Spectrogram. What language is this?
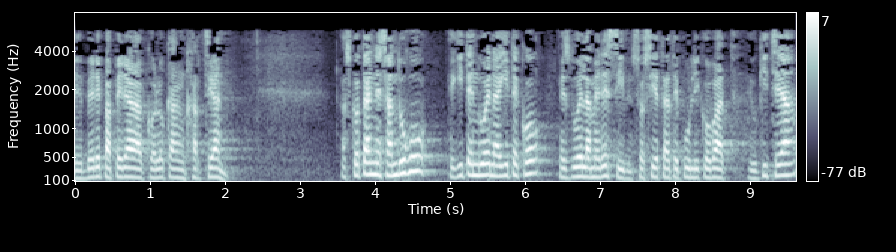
Basque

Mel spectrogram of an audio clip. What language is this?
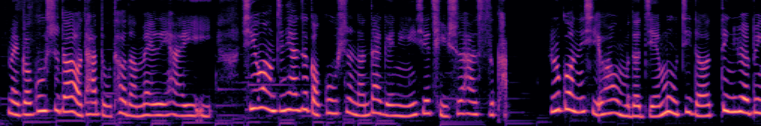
Chinese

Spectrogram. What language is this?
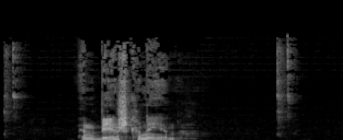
Swedish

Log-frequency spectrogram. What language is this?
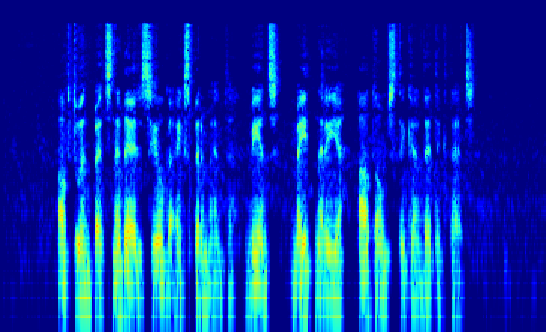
Latvian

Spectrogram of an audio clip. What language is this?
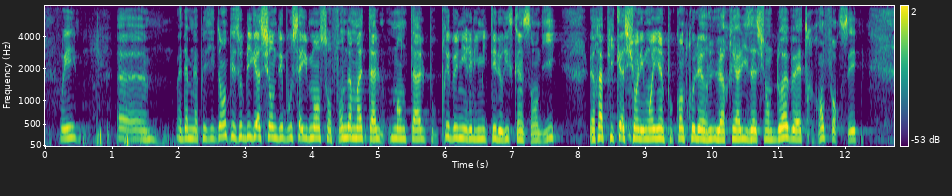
French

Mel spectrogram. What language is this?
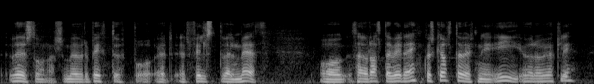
Icelandic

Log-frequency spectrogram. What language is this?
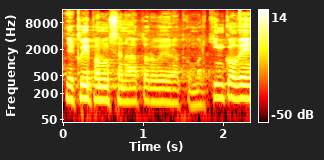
Czech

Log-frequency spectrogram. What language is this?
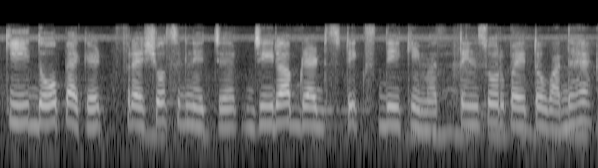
Punjabi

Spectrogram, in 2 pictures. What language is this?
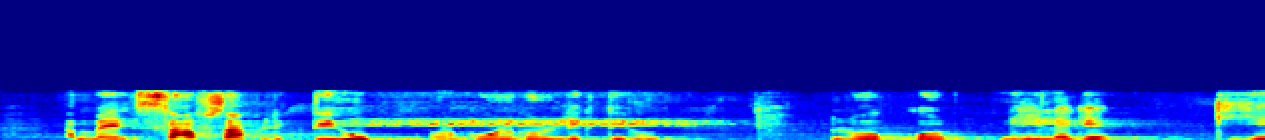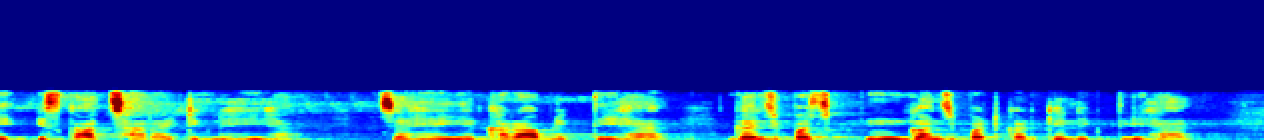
Hindi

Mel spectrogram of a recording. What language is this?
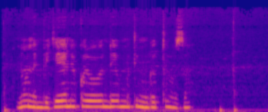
Kinyarwanda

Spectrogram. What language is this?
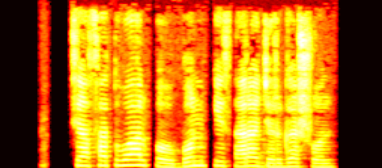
Pashto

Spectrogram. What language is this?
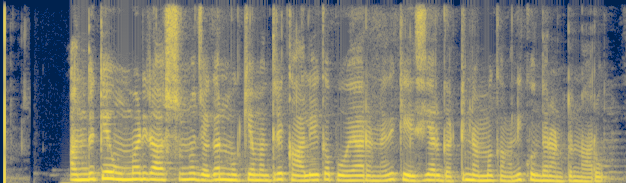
Telugu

